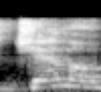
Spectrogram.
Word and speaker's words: Cemo: It's Cemo because he's Turkish. The C is pronounced like a J.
